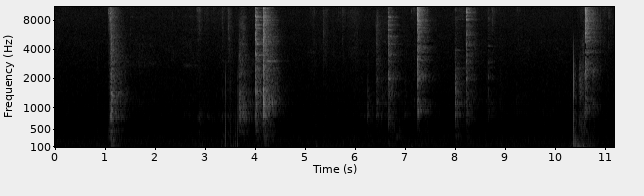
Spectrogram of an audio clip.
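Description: A knife cutting limes on a plastic cutting board: short, scattered knocks and scrapes. Near the end, a lime half is twisted and pressed on a metal hand citrus juicer.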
